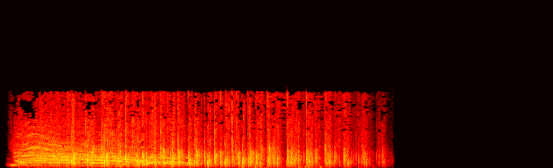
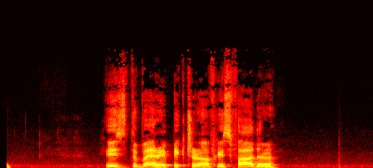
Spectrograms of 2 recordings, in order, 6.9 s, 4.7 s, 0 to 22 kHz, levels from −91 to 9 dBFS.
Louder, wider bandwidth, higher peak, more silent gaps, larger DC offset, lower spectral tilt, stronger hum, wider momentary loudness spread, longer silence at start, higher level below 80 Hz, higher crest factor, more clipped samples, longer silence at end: second, -23 LUFS vs -16 LUFS; second, 10.5 kHz vs 15 kHz; second, -6 dBFS vs -2 dBFS; neither; neither; second, -1 dB/octave vs -4 dB/octave; neither; first, 12 LU vs 6 LU; about the same, 0.1 s vs 0.1 s; about the same, -62 dBFS vs -60 dBFS; about the same, 20 dB vs 18 dB; neither; first, 2.1 s vs 1.2 s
